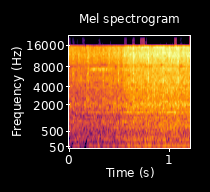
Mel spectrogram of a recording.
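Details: 2008/2009 Chevrolet Tahoe 5.3L V8, cold start after a damaged valve lifter was replaced; oil pressure fine, above 275: smooth idle with a light, quick ticking over the exhaust, likely fresh lifters pumping up; valve lifter tick.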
